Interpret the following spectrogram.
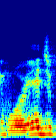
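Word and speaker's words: voyage: ठीक है, time charter और वोयेज चार्टर जो है, इसको बहुत सारे वोयेज पढ़ते हैं, वोयेज नहीं वोयेज पढ़ते हैं इसे। ठीक है, क्या पढ़ना है? वोयेज। तो टाइम चार्टर और वोयेज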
